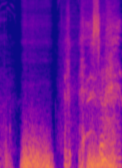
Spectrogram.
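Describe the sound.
A voice imitates heavy, loud breathing into a new headset microphone, with three rough, breathy bursts separated by short pauses, harsh and slightly growly.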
